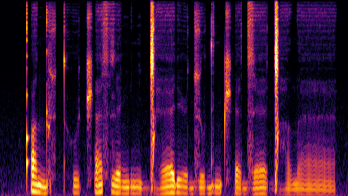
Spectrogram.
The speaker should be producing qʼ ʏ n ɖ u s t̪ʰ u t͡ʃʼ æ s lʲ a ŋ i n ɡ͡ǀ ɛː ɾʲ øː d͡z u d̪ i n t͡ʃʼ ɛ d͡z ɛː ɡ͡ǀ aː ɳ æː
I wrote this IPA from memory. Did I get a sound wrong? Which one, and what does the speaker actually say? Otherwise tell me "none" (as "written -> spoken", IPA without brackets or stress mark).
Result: ʏ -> ɛ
